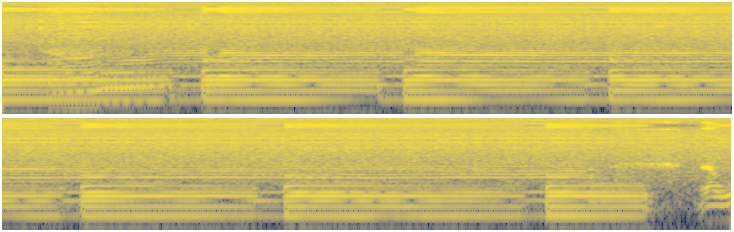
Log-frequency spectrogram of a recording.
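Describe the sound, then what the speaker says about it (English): A guitar's low E string plucked repeatedly for tuning, six steady notes about a second apart, each ringing with clear harmonics and sustaining close and loud, with no talk over it. "first of all, you just tune your E string"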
